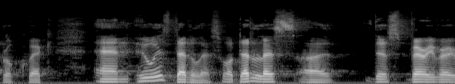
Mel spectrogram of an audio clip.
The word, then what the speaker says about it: Daedalus: I tried to go through IPA, which is the International Pronunciation Alphabet, to get the accurate pronunciation of that, and it's an ancient Greek thing, so it's not going to be easy, but it's something like the E and bet, B-E-T, bet, so it's Daedalus, and these two, the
